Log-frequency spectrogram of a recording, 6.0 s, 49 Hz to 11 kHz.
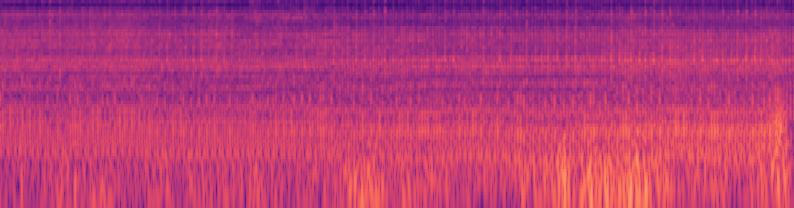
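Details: Stihl MS250 chainsaw after carb tuning, test cut: steady high buzzing two-stroke holding revs through the cut, a little uneven but pulling strongly. Tuned rich for break-in after leaning the low speed ran poorly; compression is possibly a little low.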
